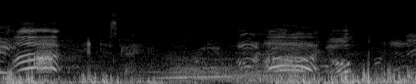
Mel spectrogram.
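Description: Shouts from coaches and spectators, with no clear words, over steady outdoor background noise. One shout comes just after the start and a longer call comes in the second half.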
